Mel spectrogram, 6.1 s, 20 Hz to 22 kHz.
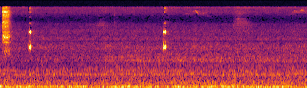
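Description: Two short, high beeps from a handheld OBD2 code reader's built-in speaker as its keys are pressed to confirm erasing the stored trouble codes, over a steady low hum.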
